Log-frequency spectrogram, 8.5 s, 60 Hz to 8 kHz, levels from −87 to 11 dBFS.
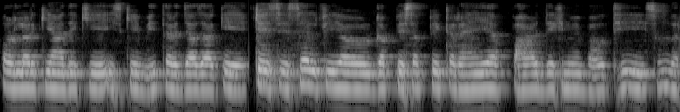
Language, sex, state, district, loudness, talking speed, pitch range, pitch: Hindi, male, Bihar, Samastipur, -27 LUFS, 150 wpm, 165-175 Hz, 170 Hz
